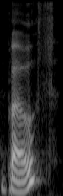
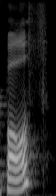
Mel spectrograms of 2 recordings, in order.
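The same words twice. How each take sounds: First: The word has no L sound. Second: The word has an added L sound. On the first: "instead of both" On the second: "I add an L into it"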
